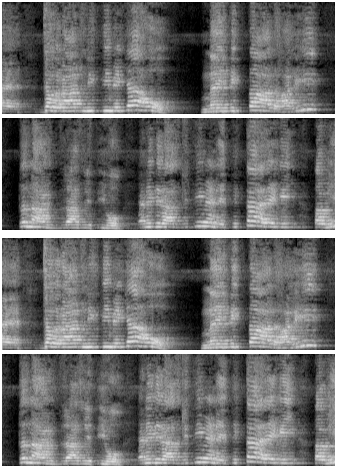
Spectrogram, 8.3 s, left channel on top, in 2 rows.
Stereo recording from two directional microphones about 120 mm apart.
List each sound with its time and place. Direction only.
0.0 s speech: 25° right (ahead or behind)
